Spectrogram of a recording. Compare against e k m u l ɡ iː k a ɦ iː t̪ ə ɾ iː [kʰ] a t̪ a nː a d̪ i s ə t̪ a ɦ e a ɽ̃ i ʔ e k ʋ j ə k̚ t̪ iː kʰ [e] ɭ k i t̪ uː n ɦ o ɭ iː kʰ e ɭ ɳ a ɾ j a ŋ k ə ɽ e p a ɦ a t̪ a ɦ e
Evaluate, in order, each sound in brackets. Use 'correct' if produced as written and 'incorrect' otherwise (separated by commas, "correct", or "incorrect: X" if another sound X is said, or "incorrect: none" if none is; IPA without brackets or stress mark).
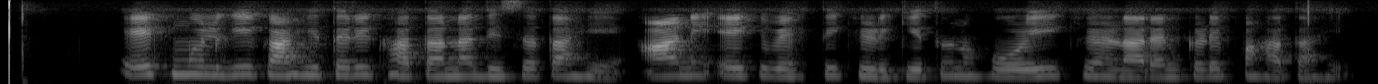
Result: correct, incorrect: i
